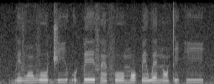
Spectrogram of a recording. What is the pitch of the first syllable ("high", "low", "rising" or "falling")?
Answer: low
